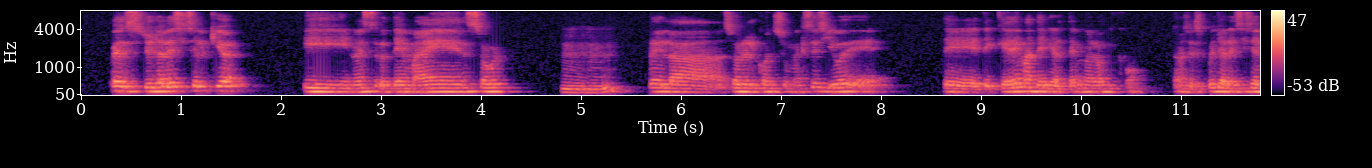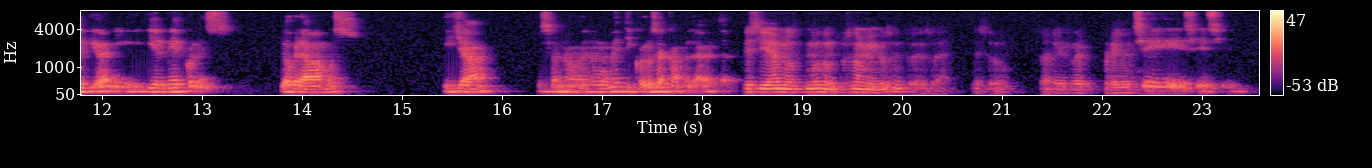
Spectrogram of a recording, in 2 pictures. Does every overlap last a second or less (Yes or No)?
Yes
